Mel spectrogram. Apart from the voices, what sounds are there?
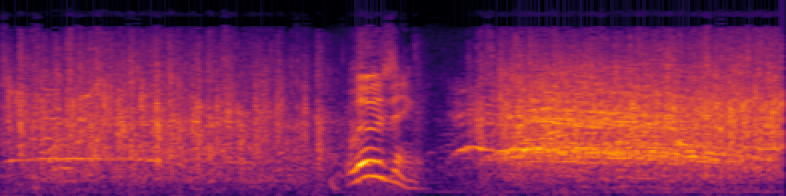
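audience applause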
